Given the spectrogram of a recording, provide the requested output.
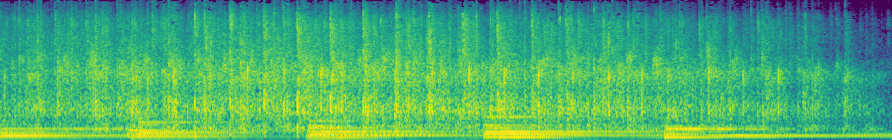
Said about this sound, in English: I do want to give honor tonight. Pastor and his wife, the bishop and his wife. Could you give them a hand clap?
